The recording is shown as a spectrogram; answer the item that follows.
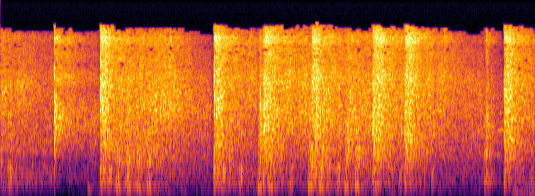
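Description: Gunfire in a forest during fighting in Masisi territory: many sharp, loud shots and bursts crack out in an irregular series with no voices.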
